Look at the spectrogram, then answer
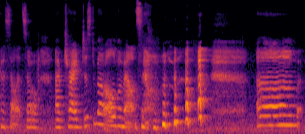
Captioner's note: chuckles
